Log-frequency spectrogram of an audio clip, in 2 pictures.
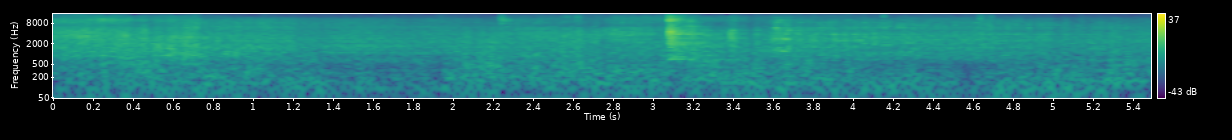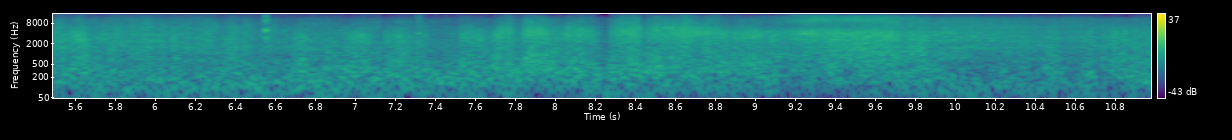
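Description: Wind buffeting the microphone and road noise from a moving vehicle, a steady loud rumble, with one brief click about three seconds in.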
